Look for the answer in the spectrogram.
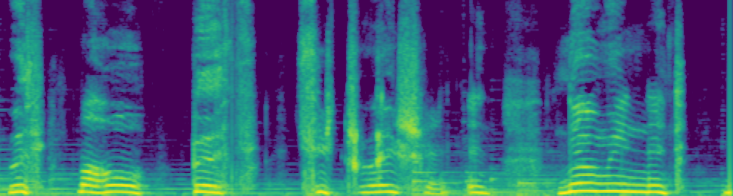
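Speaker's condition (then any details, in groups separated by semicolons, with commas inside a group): Cerebral palsy; severe physical impairment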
